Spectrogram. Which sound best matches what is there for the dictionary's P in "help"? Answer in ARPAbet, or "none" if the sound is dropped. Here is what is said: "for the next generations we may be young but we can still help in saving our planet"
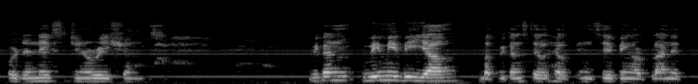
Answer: P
